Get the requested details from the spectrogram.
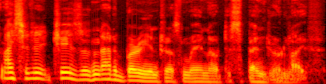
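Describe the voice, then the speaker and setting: On a very clean recording with a silent background, a man with an Irish accent speaks in very wide pitch swings. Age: 70s. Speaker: artist. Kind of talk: casual chat.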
